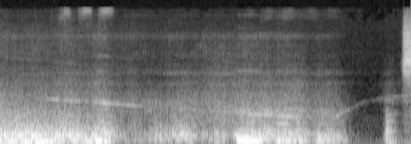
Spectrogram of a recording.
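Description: Low rumble with a faint distant siren whose pitch slides slowly downward, both fading away near the end.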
